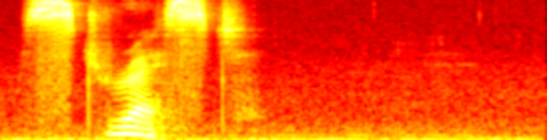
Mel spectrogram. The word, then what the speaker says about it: stressed: Stressed, ed is pronounced with t, stressed.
